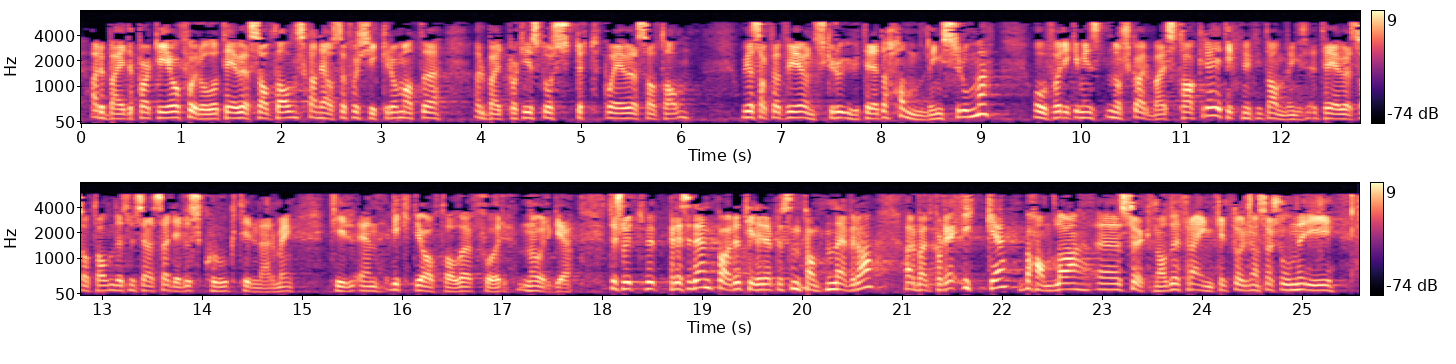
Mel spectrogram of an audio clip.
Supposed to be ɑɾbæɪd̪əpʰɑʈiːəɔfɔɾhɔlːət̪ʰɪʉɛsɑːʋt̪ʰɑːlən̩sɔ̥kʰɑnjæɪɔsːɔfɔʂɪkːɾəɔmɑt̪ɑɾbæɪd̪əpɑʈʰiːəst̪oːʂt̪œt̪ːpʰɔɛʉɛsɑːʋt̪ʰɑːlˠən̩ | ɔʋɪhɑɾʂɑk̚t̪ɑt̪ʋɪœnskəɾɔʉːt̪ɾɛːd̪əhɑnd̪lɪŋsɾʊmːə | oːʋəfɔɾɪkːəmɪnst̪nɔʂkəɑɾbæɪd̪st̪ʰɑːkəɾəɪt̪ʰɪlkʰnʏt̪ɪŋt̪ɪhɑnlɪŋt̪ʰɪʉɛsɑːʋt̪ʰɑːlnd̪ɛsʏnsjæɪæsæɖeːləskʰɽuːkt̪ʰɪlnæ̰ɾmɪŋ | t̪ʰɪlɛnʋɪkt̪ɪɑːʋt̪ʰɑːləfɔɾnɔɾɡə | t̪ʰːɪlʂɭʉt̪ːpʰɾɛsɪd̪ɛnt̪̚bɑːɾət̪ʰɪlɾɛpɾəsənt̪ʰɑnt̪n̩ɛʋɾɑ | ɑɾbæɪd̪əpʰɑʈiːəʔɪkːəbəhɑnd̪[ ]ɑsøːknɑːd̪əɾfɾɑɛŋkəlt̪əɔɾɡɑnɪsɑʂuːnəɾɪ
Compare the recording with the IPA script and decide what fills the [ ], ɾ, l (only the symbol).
l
